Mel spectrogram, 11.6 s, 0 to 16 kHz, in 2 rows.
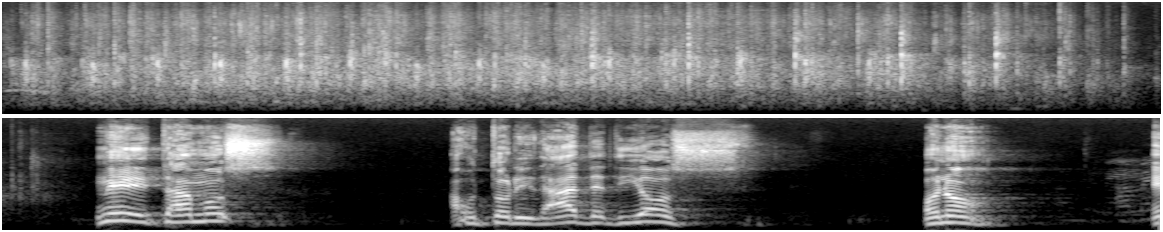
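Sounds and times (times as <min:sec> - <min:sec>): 
church congregation applauding: 0:00.0 - 0:06.2
speech: 0:06.3 - 0:07.2, 0:08.1 - 0:09.5, 0:10.4 - 0:10.8.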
